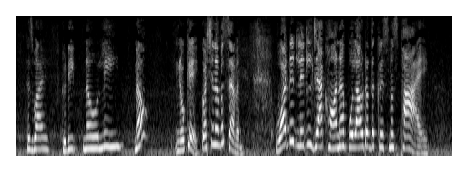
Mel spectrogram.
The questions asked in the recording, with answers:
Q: What did little Jack Horner pull out of the Christmas pie?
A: He put in his thumb and pulled out a plum.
